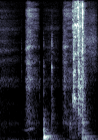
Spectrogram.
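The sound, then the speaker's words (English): A door thuds shut, followed a moment later by a short metallic rattle and click of a lock being turned as someone locks the door of their room. No one speaks. “I'd better get back to bed, and I'm locking my door this time.”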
